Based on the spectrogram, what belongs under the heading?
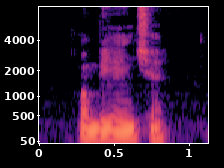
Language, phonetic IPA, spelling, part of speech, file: Polish, [ɔbʲˈjɛ̇̃ɲt͡ɕɛ], objęcie, noun, LL-Q809 (pol)-objęcie.wav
